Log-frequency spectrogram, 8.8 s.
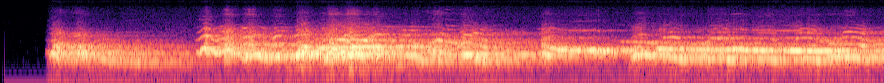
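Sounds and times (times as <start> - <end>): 
wolves howling together: 2.0 - 8.8.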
